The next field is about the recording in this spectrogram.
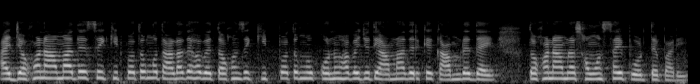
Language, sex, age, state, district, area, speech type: Bengali, female, 45-60, West Bengal, Bankura, urban, spontaneous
